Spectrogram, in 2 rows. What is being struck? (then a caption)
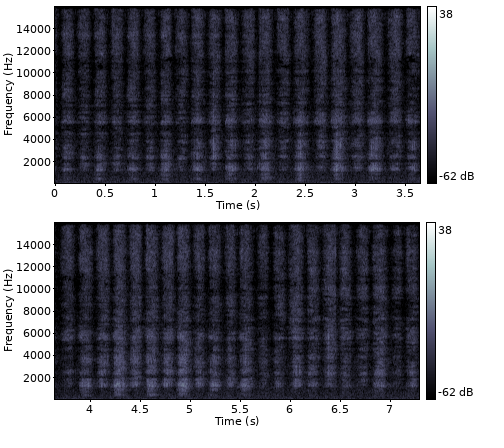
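Flat solid wooden cutout, unfinished back. Long nails scratch and rub back and forth across the bare, unfinished wooden back of a flat, solid Christmas decoration cutout. About 19 quick, fairly steady strokes make a dry, bright rasping sound centered around 1.3 kHz, with almost no low end. Each stroke fades fast.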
